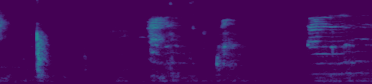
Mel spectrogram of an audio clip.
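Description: A house cat meows several times in short separate cries, near and fairly loud, with brief quiet gaps between them and no talking over them.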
